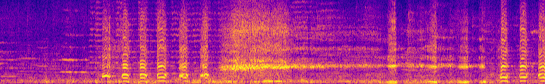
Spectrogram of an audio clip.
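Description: A man laughs loudly and gleefully.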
